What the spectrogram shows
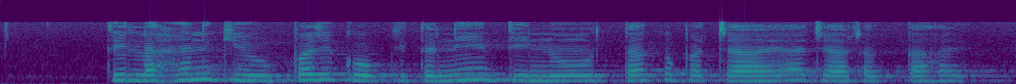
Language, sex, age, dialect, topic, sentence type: Hindi, female, 18-24, Awadhi Bundeli, agriculture, question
